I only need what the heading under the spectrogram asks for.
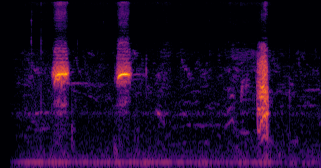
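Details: Grey francolin chicks: two short, thin, high-pitched peeps about two-thirds of a second apart, followed by a harsher, broader clipped note near the end, in an otherwise quiet setting.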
